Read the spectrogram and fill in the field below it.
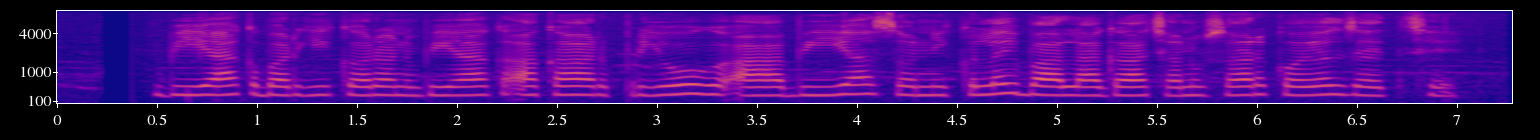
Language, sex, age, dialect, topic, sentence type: Maithili, female, 31-35, Bajjika, agriculture, statement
